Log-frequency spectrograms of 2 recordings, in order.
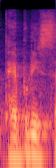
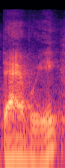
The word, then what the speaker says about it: debris: And bits of space debris 이때 S는 묵음입니다. 데브리스 아니에요. debris 우주 파편들에 의해서 또 때려받아요.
